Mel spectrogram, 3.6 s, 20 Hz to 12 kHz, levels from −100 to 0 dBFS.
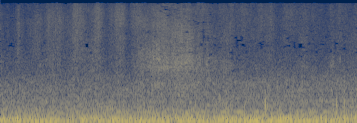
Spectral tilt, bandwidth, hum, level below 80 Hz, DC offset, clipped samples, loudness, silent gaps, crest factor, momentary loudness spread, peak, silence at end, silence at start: -6 dB/octave; 11.5 kHz; none; -30 dBFS; under 0.1%; under 0.1%; -31 LUFS; none; 12 dB; 3 LU; -16 dBFS; 0 s; 0 s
